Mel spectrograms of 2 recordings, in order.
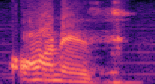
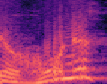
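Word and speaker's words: honest: actual उच्चारण होता है ऑनेस्ट ये होनेस्ट नहीं होता है एच यहां पे साइलेंट है तो हमको जो यहां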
